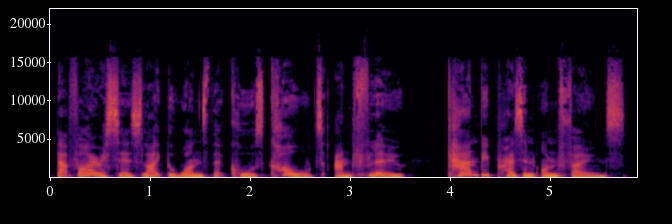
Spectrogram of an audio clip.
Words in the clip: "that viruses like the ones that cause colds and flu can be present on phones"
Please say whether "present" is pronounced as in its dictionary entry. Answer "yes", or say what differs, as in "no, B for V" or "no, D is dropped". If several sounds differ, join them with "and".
yes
